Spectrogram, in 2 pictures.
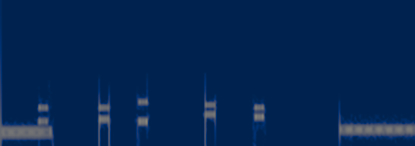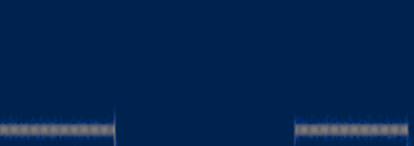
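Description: A telephone is dialed. A short dial tone leads into five quick keypad beeps at different pitches, followed by two long, steady ringing tones with a pause between them.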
